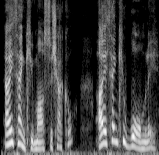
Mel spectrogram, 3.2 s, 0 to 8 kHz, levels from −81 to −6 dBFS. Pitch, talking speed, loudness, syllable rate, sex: 180 Hz, 150 wpm, -18 LUFS, 4.5 syllables/s, male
